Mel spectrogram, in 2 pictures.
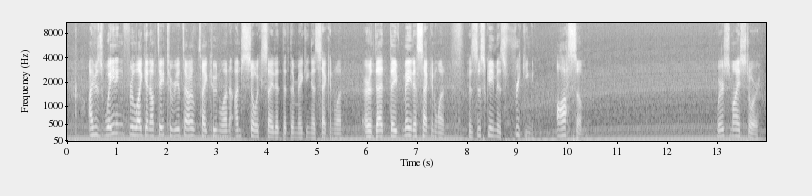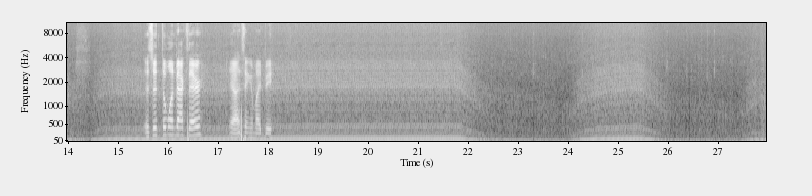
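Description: A car engine hums steadily, then revs up and down.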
